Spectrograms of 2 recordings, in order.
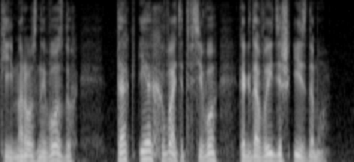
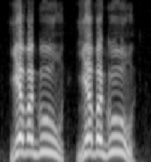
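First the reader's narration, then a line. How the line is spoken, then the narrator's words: Joyful shouting. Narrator (Russian): кричал я, подпрыгивая от радости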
